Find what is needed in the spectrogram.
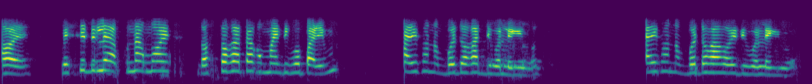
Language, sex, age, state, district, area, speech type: Assamese, female, 18-30, Assam, Nalbari, rural, conversation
